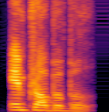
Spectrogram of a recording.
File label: "improbable", Indian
